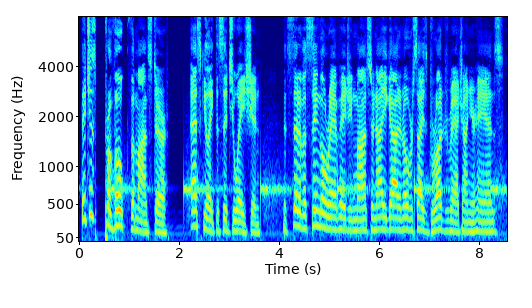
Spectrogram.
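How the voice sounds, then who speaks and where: A man's voice: fairly high pitch, moderate pace, close to an everyday voice. Dry, skeptical male soldier, noisy recording an actor. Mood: dismissive. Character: skeptical, jaded soldier on monster watch.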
